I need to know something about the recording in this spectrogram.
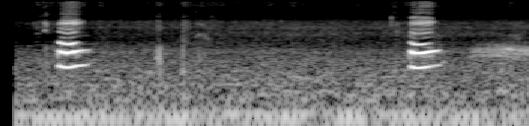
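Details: Brown and white female cat giving two short, high, clear calls about two seconds apart, each slightly rising then falling, over a quiet low background hum.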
